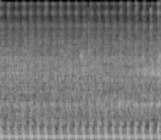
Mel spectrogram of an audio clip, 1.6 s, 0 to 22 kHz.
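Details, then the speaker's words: Sniper 155 VVA single-cylinder after replacing the timing chain tensioner: even idle putter of about ten beats per second, no rattle or clatter on top; the noise is gone, idles clean. "Wala na yung ingay niya. Kasi ito lang pala yung dilan tensioner."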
